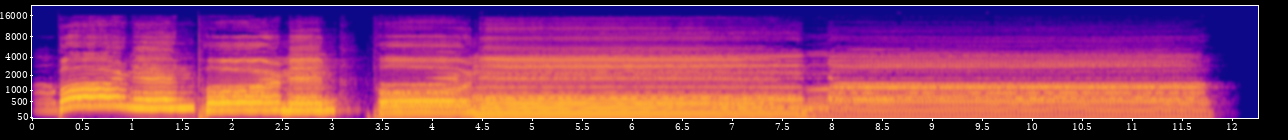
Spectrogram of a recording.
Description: Barbershop Tags

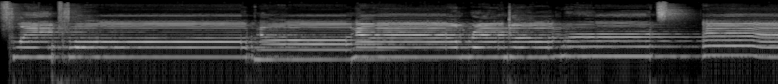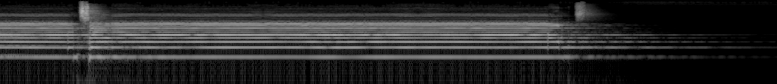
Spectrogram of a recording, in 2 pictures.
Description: Lead, barbershop tags

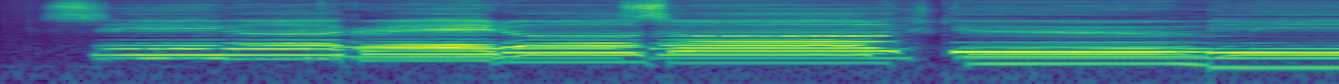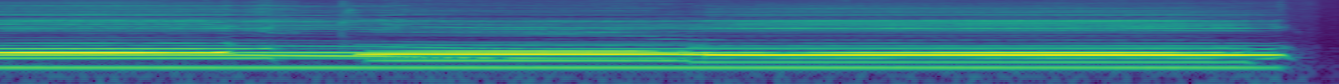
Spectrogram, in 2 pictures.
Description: Tenor, barbershop tags

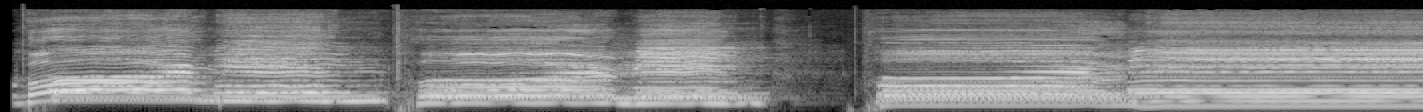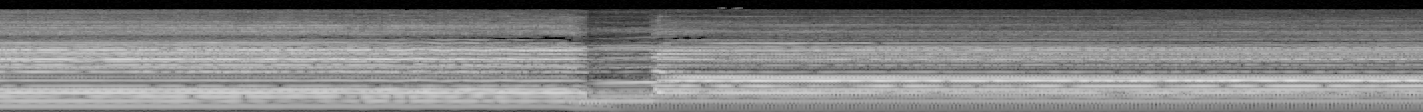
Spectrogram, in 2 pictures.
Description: All Parts, barbershop tags

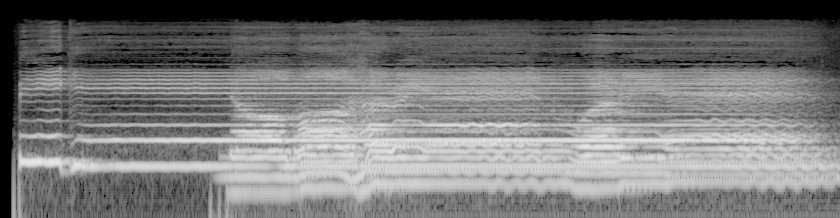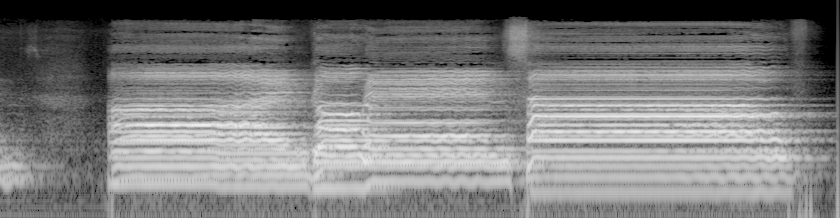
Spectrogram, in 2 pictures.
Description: Tenor, barbershop tags

